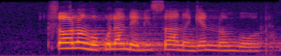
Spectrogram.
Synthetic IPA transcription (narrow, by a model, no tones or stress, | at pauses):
ɬɔlaŋɡʱokʼulandʱelisanaŋɡʱɛnɔmbʱɔːrɔ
